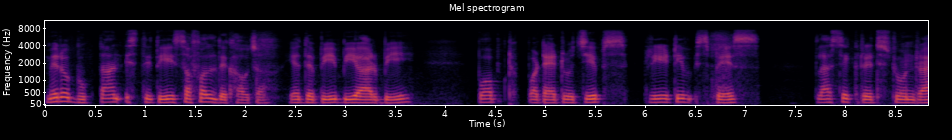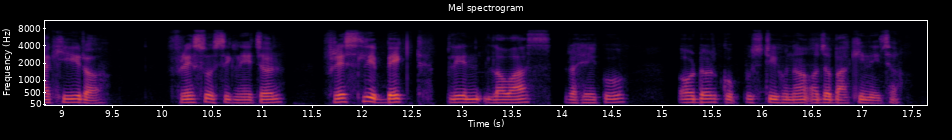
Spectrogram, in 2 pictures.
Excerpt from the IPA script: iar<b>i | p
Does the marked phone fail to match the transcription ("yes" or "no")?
no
